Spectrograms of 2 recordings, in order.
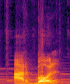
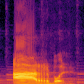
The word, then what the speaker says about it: árbol: Árbol. You see that accent mark on top of the A? That'll be árbol. It's not on the O, it's on the A. So it's not árbol, it's árbol.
